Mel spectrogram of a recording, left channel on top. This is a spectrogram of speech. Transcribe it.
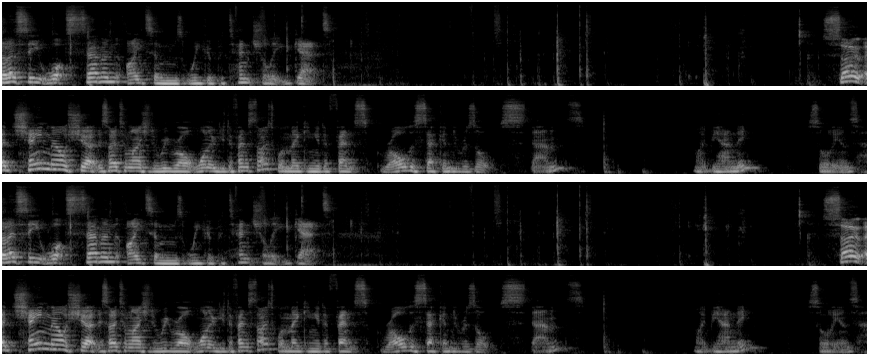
let's see what 7 items we could potentially get. So a chainmail shirt. This item allows you to reroll 1 of your defense dice when making a defense roll. The second result stands. Might be handy. Saulian's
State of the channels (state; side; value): normal; both; correlation 0.79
